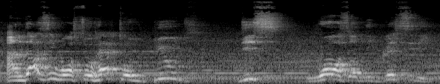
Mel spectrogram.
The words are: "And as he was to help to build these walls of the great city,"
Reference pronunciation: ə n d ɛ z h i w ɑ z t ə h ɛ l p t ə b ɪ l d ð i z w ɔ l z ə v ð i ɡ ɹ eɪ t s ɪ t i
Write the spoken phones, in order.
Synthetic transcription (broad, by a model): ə n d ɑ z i w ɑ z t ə h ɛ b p t ə b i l d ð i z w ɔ z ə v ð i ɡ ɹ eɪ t s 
